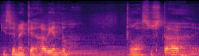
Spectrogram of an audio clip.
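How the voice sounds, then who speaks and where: A man, a preacher, telling his testimony in a sermon in an earnest, halting way that repeats words. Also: medium pitch, little pitch movement, music in the background.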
